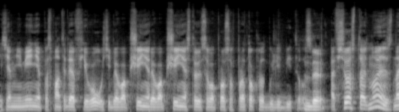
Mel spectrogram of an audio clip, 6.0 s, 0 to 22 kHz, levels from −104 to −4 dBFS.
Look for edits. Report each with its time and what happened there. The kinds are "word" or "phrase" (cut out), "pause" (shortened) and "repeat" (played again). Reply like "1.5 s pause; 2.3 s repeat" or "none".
2.2 s repeat; 4.0 s word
